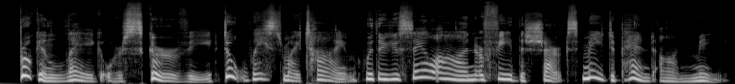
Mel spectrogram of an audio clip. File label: grandma VO intro Line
